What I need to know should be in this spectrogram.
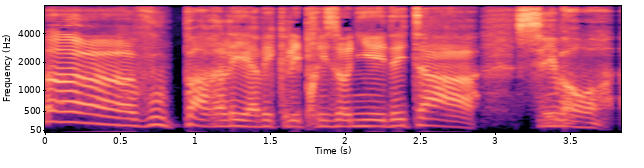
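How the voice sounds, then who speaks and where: A man's voice: on the high side, lively intonation, slow, pushed and bright, no room sound, clean studio sound, voice pushed up, heavily acted. A man voicing an angry old jailer, mocking and threatening, in a storybook reading. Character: angry old jailer, menacing, sarcastic father.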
